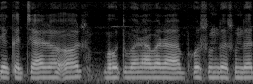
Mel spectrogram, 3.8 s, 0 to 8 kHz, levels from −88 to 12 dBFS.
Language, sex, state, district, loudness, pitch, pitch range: Maithili, male, Bihar, Begusarai, -29 LUFS, 150 Hz, 150-155 Hz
